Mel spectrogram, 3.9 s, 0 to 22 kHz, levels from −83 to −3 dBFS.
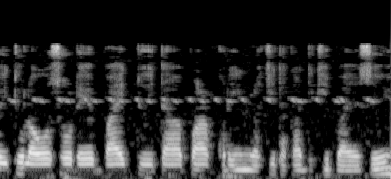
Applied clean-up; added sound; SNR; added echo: classical method Wiener filter.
